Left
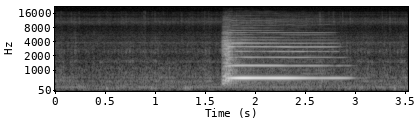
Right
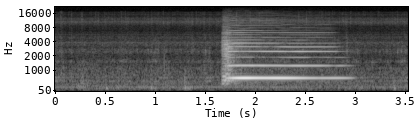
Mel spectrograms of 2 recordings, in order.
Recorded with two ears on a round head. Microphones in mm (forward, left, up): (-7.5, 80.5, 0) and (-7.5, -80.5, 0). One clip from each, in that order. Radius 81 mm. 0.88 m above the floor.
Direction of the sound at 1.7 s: 20° right (ahead or behind).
